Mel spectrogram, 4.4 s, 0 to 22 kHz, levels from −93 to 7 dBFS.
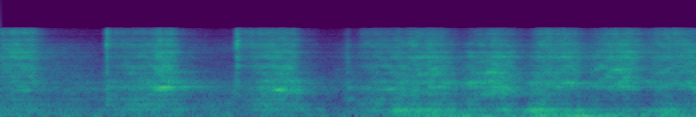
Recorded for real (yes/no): no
